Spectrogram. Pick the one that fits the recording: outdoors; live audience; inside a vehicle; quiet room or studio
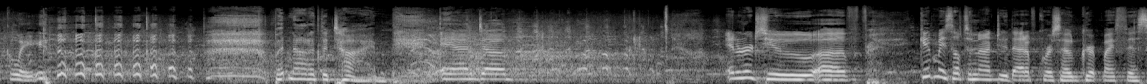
live audience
